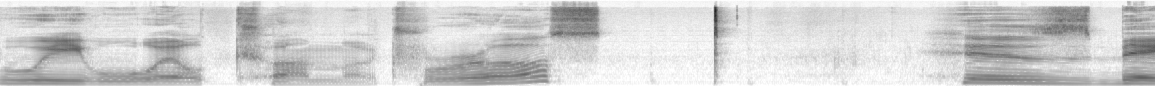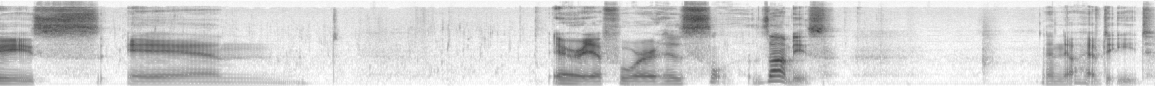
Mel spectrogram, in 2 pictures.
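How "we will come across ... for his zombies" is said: very slow, deliberate word-by-word pace, drawn out. Describing a slow climb, speaking very slowly to match it. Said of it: "I'm going to have to say this very slowly".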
